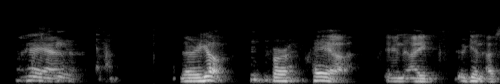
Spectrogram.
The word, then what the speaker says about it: Farhiya: How do you pronounce your name? Farhiya.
